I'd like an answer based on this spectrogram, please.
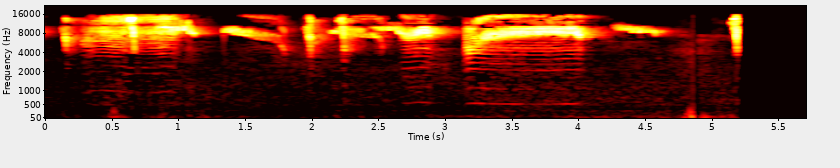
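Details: Pet marmoset from Chennai uttering shrill, high-pitched whistles and buzzy trills in short bursts, one sustained call near the end, then a sharp click and silence.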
